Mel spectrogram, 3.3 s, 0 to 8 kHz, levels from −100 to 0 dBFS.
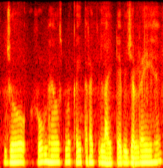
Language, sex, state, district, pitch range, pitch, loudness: Hindi, male, Bihar, Patna, 105-110 Hz, 105 Hz, -17 LUFS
